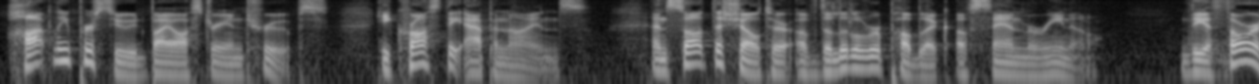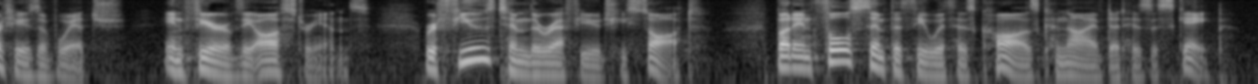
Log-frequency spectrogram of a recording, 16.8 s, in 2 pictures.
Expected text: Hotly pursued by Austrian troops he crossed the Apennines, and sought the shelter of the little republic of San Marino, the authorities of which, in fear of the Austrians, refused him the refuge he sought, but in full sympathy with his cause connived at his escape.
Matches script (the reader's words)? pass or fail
pass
